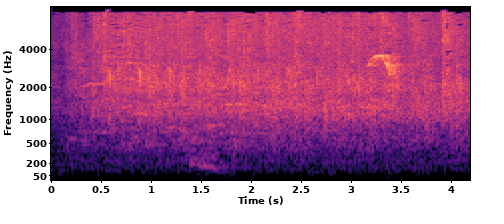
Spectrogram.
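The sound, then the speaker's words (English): A debate audience applauds during a debate between candidates Ms. Schwartz and Mr. Tipton, a dense wash of clapping that holds at an even, fairly loud level for about four seconds without fading. “Tipton, and so your applause is cutting into their time, and I will cut you all off if you go over again.”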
